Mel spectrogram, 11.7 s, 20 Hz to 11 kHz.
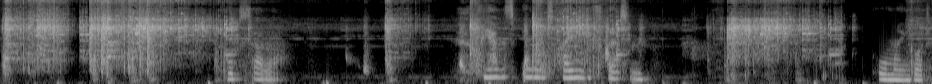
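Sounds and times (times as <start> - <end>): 
glass-like smashing of a picture being destroyed in a video game: 0.0 - 3.0, 6.6 - 8.0, 8.9 - 10.6
speech: 2.8 - 3.6, 6.0 - 8.2, 11.0 - 11.6.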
